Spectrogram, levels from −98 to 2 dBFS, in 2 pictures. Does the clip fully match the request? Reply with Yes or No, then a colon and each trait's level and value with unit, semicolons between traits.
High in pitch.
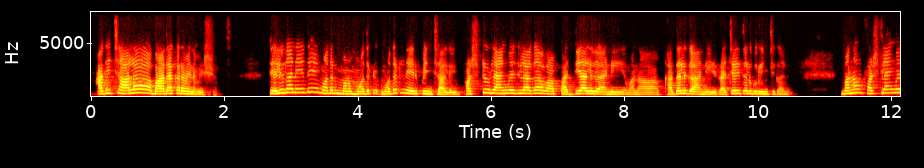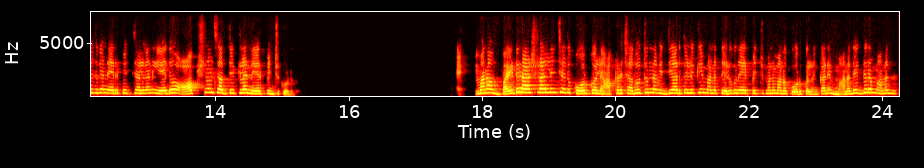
Yes: very high, 275 Hz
